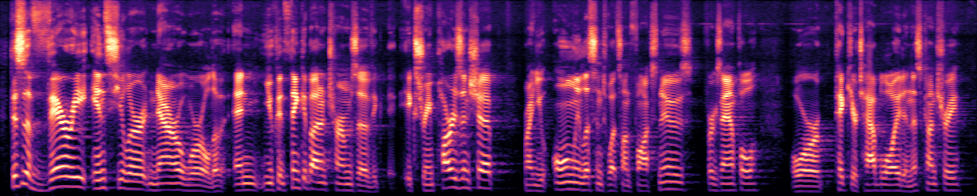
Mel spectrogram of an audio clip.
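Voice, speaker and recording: A man speaks at a moderate pace with a Canadian accent. His medium-pitched voice has lively intonation. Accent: Canadian, noticeable to British listeners. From Canada. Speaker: professor. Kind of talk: public lecture.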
